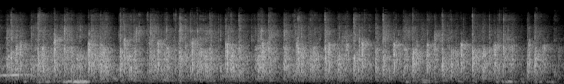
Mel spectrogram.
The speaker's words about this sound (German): Bitte Applaus für unsere Gäste.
